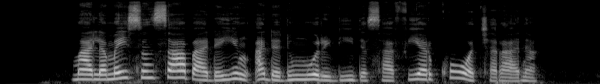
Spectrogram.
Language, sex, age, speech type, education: Hausa, female, 46-60, read, tertiary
